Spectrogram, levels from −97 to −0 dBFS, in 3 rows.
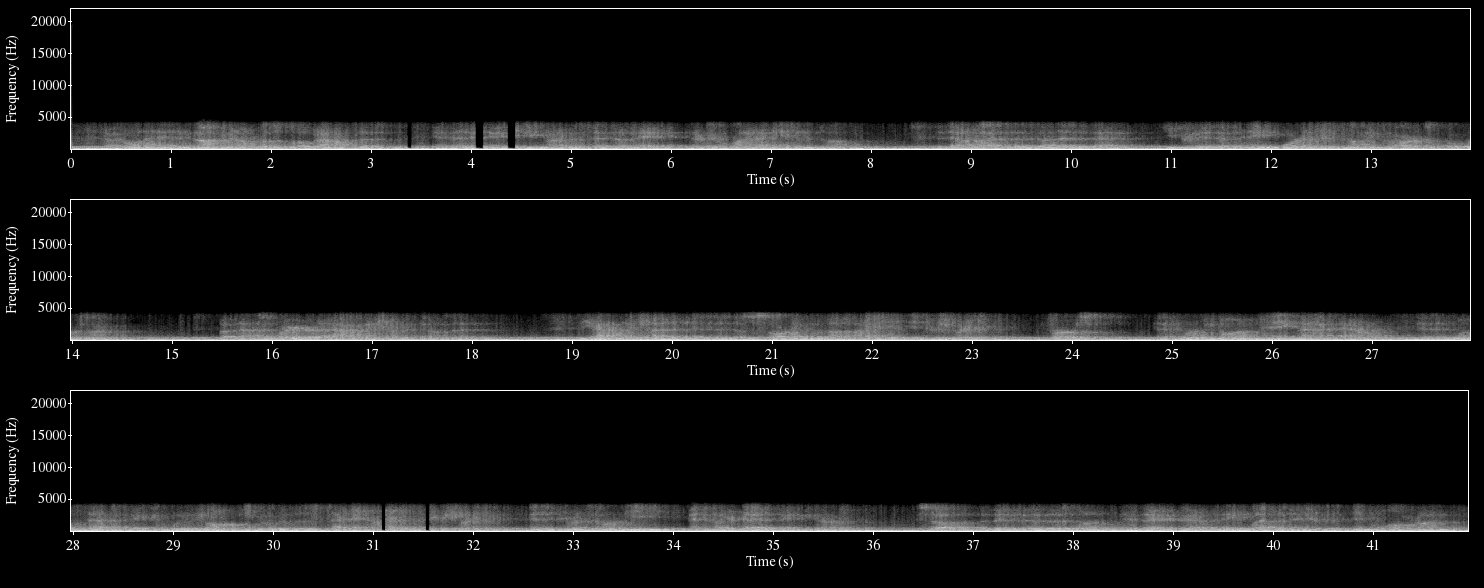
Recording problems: room echo; strong; dies away in 1.4 s
off-mic speech; far
garbled, watery; badly; nothing above 4 kHz
electrical hum; noticeable; throughout; 50 Hz, 10 dB below the speech
low rumble; noticeable; throughout; 15 dB below the speech
choppy; very; at 4 s and at 31 s; 11% of the speech affected

